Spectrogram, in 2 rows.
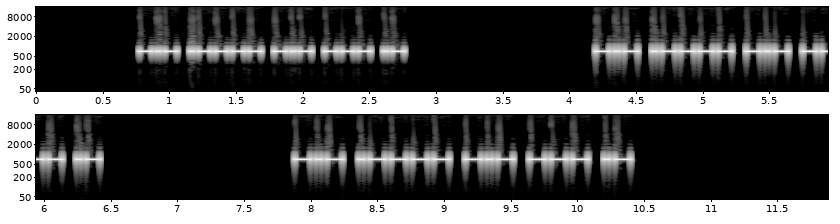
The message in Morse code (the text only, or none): K1KOA K1KOA K1KOA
